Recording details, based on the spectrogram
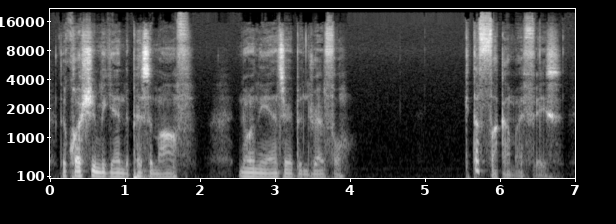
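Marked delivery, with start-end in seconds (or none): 5.6-6.8 muttered under the breath, slower. Reading a story, the narrator voices a man whom a question has angered: muttered under his breath. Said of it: "he mutters under his breath".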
